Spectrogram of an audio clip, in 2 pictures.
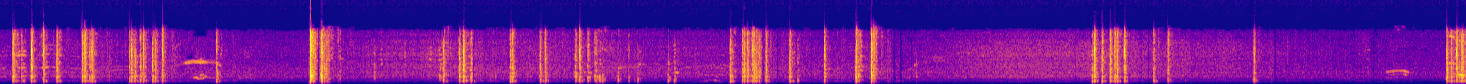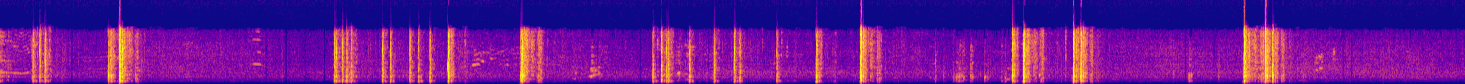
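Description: Aerial fireworks shells bursting: sharp bangs and crackles in quick, irregular clusters separated by short gaps.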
